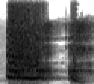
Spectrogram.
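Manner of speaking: sharp high gasp of amazement; astonished gasp. Acted. Preacher acting out a dollar found, gasping. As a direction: gasp as if you just saw money.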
